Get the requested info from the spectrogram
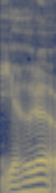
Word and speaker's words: Yehuda: I don't know if that's how you say his name. Is it Yehuda or? – Yeah, Yehuda.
